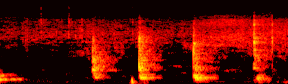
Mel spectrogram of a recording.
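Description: Fresh grated coconut mixture for garden cress seed laddoos stirred in a pan over a low flame: four or five quiet, distinct scraping strokes with a gentle sizzle between them.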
